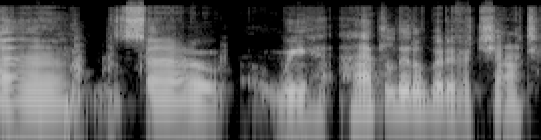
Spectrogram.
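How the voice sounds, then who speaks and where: A man speaks quietly with a British accent and ordinary pitch variation. The recording is very clean, with a silent background. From Britain. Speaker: YouTube channel host. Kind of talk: casual chat. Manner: quiet, keeping voice down.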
